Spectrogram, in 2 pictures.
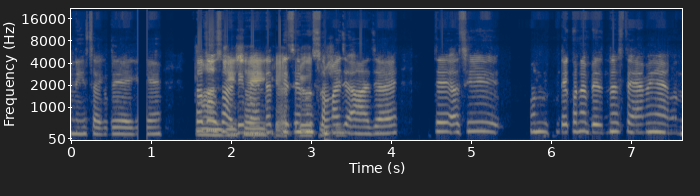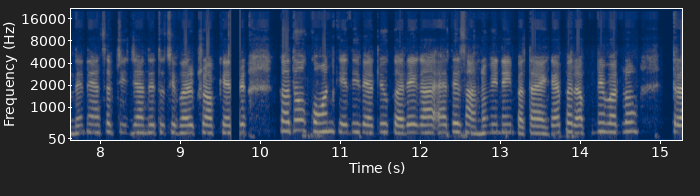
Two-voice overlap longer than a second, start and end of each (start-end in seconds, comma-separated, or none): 1.6-3.4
